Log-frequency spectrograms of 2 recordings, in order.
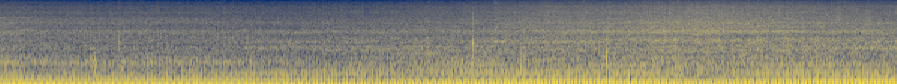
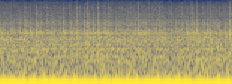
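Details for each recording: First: Car idling steadily with no metallic rattle from underneath after a loose undercarriage plate, the cause of the crackling, was temporarily secured. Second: Car idling with a steady low hum and a light, uneven metallic crackle from under the rear of the car, caused by a loose underbody plate.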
